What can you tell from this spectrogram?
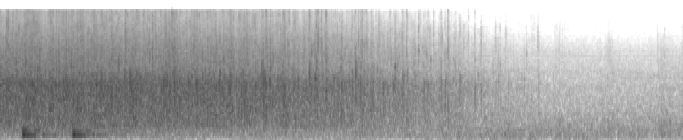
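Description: Large arena audience applauding, the applause dying away over about five seconds. Two short low tones about half a second apart sound under it near the start.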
